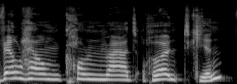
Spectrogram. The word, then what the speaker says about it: Wilhelm Conrad Röntgen: And a German scientist who was called Wilhelm Conrad Röntgen.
